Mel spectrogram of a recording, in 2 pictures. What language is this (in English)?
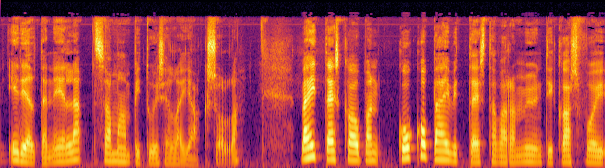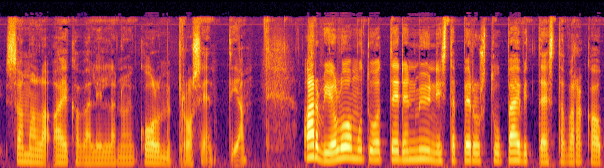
Finnish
